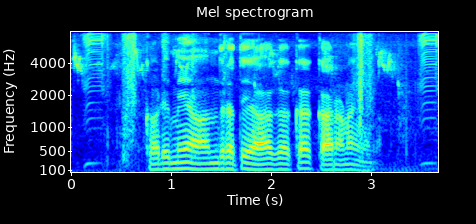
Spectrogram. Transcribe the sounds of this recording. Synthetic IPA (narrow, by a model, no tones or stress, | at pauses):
kɐɽumeaːnd̪ɾɐt̪eaːɣaːkːɐkaːɾɐɳɐmenɐ̰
